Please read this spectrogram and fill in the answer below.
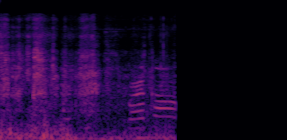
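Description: Wind buffeting the microphone with a brief snatch of a man's voice, then the sound cuts off abruptly to silence about a second and a third in.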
